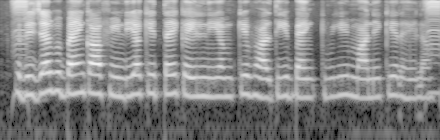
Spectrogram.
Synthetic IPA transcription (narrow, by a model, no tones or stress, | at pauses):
ɾɪzəɾʋbɛ̃ːŋkaːfɪ̃ɳɖijaket̪ɛkɐɪlnijəmkebʱaːɾt̪ijəbɛ̃ːŋkemaːnekeɾɐɦeːlaː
